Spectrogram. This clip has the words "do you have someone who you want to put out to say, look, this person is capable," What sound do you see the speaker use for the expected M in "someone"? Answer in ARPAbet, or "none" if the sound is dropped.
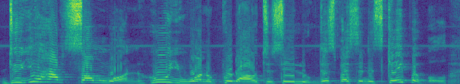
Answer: M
